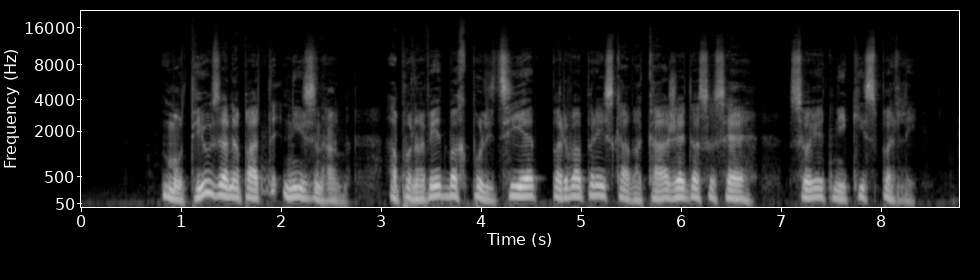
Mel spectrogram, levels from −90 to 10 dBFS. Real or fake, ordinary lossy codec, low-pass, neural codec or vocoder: real; none; 19.8 kHz; none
